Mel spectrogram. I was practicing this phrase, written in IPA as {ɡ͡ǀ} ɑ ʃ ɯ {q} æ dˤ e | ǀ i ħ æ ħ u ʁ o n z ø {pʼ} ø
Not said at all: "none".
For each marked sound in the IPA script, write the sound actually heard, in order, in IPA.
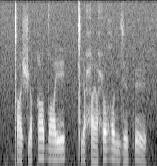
ǀ, q, pʼ

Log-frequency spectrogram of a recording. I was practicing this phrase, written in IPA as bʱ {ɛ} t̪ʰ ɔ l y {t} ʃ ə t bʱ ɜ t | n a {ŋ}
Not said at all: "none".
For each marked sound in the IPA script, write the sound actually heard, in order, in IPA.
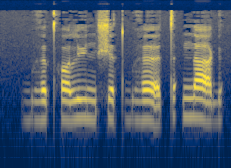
ə, n, ɡ

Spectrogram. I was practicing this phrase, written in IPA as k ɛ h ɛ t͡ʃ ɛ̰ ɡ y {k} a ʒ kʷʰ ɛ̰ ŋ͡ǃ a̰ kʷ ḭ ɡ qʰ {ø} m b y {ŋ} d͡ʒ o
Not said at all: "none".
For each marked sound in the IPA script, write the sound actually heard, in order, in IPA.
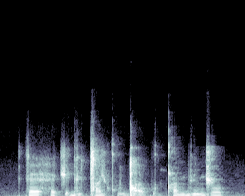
ǀ, ø, n

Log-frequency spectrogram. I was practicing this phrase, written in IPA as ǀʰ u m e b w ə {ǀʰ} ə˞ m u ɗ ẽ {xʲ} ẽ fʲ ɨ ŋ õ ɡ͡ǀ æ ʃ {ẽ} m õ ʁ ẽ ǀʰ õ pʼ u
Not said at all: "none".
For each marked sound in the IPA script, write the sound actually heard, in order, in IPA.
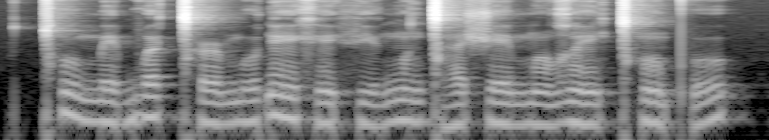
ǀʰ, x, e

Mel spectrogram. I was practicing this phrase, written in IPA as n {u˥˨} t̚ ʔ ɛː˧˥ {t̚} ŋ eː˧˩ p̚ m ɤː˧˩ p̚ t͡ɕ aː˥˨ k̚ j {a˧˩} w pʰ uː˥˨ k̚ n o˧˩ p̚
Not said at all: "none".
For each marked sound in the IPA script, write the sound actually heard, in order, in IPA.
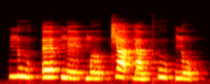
uː˥˨, p̚, a˩

